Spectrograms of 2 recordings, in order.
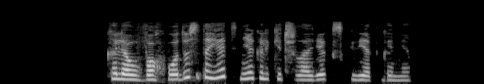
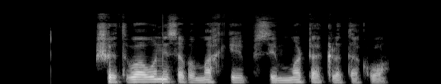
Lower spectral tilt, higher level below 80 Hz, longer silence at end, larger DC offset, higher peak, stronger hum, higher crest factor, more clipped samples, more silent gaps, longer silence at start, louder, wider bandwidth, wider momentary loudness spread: second, -3.5 dB/octave vs -6 dB/octave; second, -68 dBFS vs -46 dBFS; first, 0.75 s vs 0.55 s; neither; second, -4 dBFS vs 0 dBFS; neither; about the same, 18 dB vs 20 dB; neither; first, 3.45-3.49 s vs none; about the same, 1.05 s vs 0.95 s; about the same, -19 LUFS vs -19 LUFS; second, 7.8 kHz vs 11.5 kHz; about the same, 14 LU vs 12 LU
